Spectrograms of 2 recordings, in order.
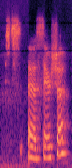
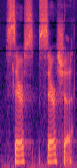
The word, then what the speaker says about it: Saoirse: Saoirse. Saoirse. Saoirse. I even looked up a video on YouTube how to pronounce her name properly, so I got her to say Saoirse Ronan.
